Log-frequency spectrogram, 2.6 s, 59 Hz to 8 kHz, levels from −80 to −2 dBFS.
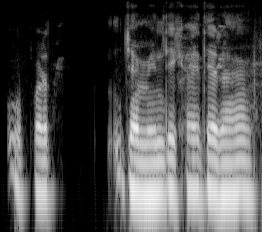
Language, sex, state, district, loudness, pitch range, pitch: Hindi, male, Bihar, Patna, -17 LUFS, 130-140 Hz, 135 Hz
